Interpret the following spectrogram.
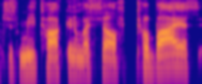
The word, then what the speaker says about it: Tobias: I live in Mexico but I'm German that's why my name is pronounced Tobias or Toby is fine oh good and talk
